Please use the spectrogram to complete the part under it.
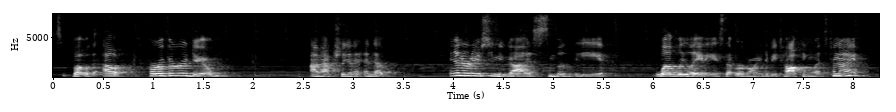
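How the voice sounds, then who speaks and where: A woman hosting a live online panel discussion, chatty and relaxed. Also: mid-range voice, echoey room. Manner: relaxed, chatty, many fillers like "end up". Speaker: panel host.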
